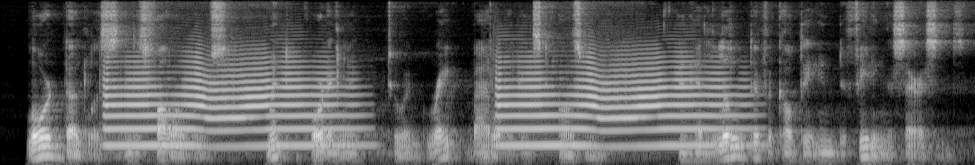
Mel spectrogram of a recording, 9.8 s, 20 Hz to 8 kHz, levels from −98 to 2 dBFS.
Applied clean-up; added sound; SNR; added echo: none; Trumpet; -4 dB; reverberation time 2.2 s.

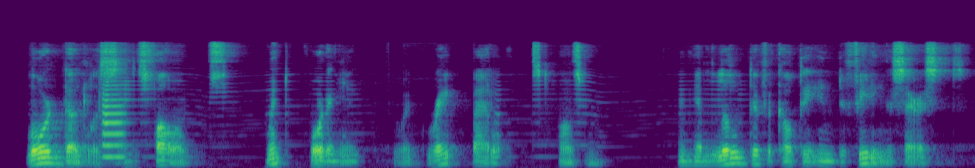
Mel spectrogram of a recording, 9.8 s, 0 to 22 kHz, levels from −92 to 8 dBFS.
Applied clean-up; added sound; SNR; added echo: neural mask model DeepFilterNet 3.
